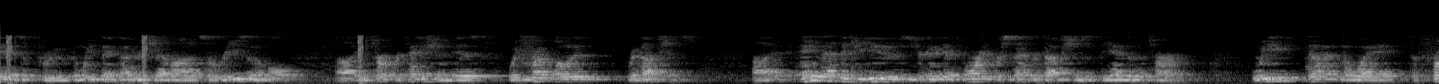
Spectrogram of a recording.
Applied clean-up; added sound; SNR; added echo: none; Shatter; 15 dB; reverberation time 1.2 s.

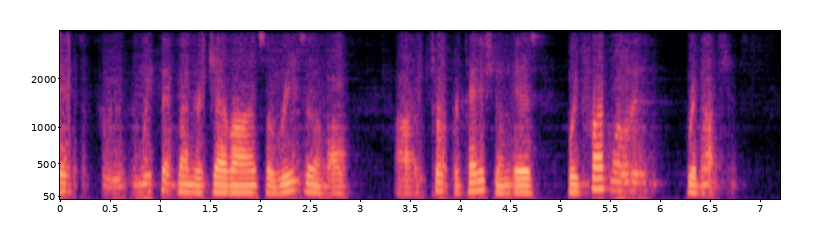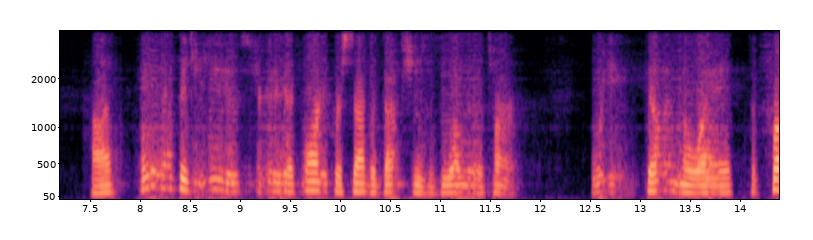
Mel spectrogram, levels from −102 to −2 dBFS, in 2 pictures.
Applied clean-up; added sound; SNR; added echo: neural separator model SepFormer WHAMR!.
